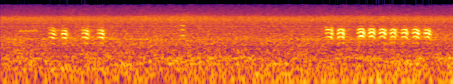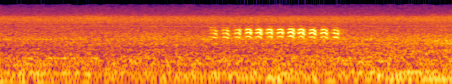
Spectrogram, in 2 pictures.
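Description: White-breasted Nuthatch gives three quick bursts of rapid, nasal, evenly pitched notes, each run lasting about a second, over a steady low rumble of wind or distant traffic.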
